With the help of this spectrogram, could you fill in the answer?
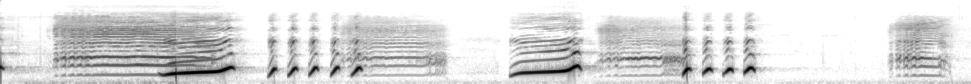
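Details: A female goat left behind by her grazing herd after rain, calling out loudly; long rising wavering bleats are each followed by a quick run of three or four short clipped bleats, with a quieter bleat near the end and silence between.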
